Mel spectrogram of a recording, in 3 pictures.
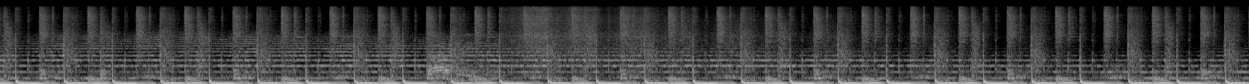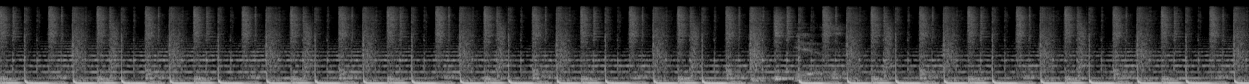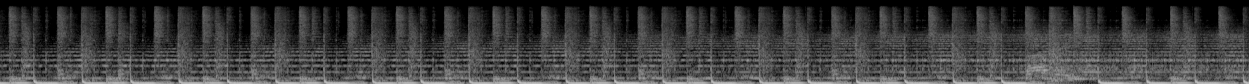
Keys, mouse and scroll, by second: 0.0-2.9 middle drag, 3.2-7.9 right drag, 6.7 click, 7.9 middle click, 9.3-11.2 drag, 11.7-16.6 middle drag, 16.3 a, 16.8-19.4 right drag, 19.1-20.9 middle drag, 20.9-22.8 right drag, 22.1-23.8 drag, 24.1-26.3 middle drag, 28.4 right click, 28.9-30.4 middle drag, 30.7-32.5 drag, 33.1-35.0 middle drag, 35.2 a, 35.7-37.4 right drag, 37.2-37.4 middle drag.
